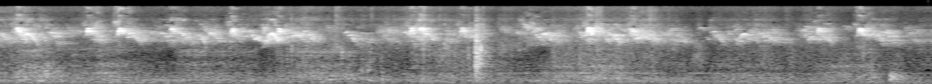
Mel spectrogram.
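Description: Small birds chirping steadily in a rapid run of short, high chirps, with one sharp click about five seconds in.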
